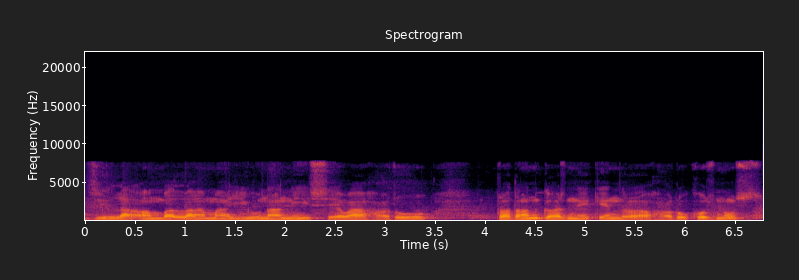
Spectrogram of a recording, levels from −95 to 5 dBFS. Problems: constant background noise, continuous background conversations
